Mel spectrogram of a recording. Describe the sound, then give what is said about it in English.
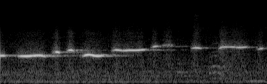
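Someone whistles the short Old Spice advertising jingle alone, a string of clear notes stepping upward in pitch with brief breaks between phrases, steady in volume. “Here it comes. Nope, can't do it. First service, I could do it. I've lost my whistle.”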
